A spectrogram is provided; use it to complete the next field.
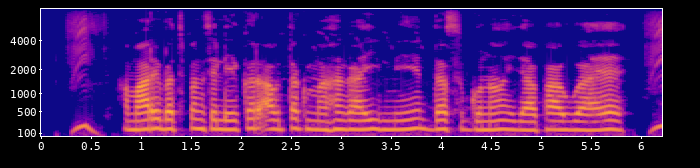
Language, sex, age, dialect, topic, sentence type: Hindi, male, 18-24, Kanauji Braj Bhasha, banking, statement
